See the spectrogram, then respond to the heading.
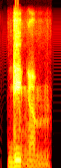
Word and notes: gingham: British English

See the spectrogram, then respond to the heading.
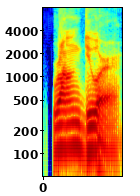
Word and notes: wrongdoer: American English

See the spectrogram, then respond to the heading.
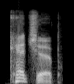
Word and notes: ketchup: British English

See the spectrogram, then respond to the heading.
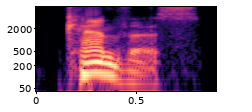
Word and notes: canvass: British English

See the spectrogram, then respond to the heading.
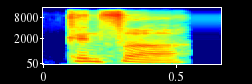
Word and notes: confer: Indian

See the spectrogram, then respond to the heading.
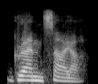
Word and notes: grandsire: Indian

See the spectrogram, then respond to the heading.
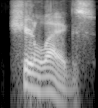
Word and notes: sheerlegs: American English

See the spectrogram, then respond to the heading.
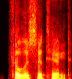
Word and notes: felicitate: American English

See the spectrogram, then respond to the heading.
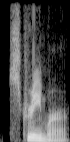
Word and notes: streamer: American English

